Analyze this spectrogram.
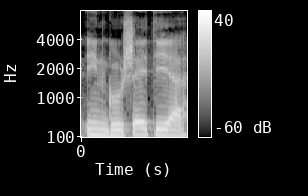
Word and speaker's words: Ingushetia: I told him like you have to Ingushetia, and he do something right and say Ingushetia.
